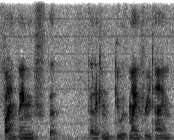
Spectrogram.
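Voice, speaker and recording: A man speaks at a moderate pace, somewhat breathy, with audible room echo. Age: 20s. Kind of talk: casual vlog monologue. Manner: halting, with pauses and repeats.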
